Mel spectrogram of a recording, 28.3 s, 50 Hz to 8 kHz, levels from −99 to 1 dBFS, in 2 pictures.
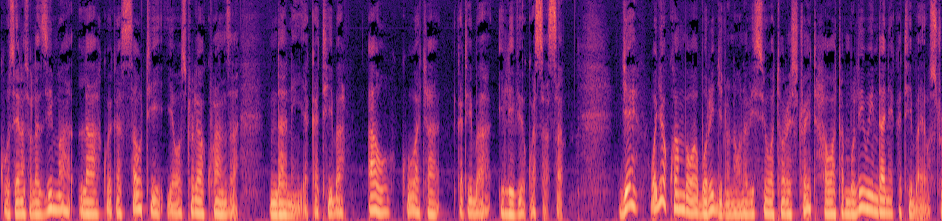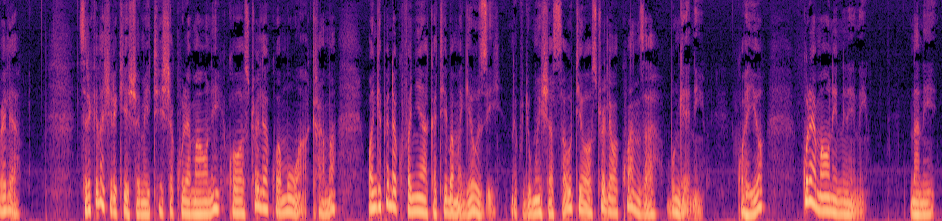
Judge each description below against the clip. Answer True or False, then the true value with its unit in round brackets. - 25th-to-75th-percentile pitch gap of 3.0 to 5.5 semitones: True (3.6 semitones)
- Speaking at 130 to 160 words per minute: True (140 wpm)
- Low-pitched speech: True (120 Hz)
